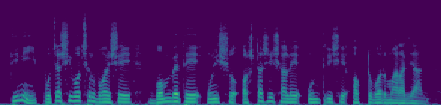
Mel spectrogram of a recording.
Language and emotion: Bengali, neutral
